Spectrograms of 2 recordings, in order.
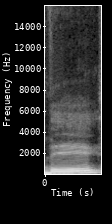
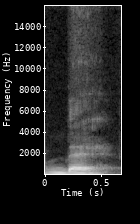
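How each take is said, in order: First: De with closed Spanish e; wrong closed vowel. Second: De with open "eh", like dè; right open vowel. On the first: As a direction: say de as a drawn-out "dé". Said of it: "No es de". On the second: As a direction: say de with mouth wider open. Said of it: "sino de". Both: Shown as a demonstration.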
